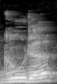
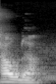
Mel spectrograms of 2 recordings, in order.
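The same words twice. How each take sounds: First: The G is a hard stop sound. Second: The G is a raspy throat sound. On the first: The speaker calls it wrong. "Not Gouda" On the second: The speaker calls it right. "pretend you try to get phlegm out of your throat"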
